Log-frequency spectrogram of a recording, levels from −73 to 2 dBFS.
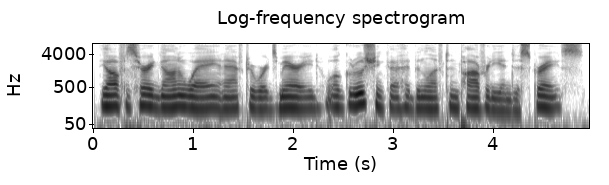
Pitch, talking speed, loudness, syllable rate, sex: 140 Hz, 205 wpm, -17 LUFS, 6.3 syllables/s, male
